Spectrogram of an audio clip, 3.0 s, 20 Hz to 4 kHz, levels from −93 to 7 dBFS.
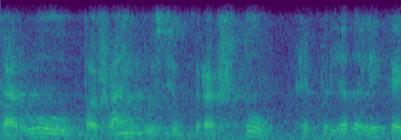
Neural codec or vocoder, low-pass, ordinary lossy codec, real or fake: none; 3.6 kHz; Opus, 32 kbps; real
